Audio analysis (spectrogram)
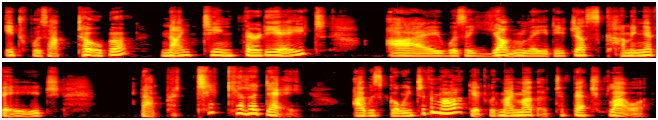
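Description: A woman playing an elderly narrator who recalls her youth in measured, dramatic audio drama storytelling. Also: low voice, animated, a bit bright. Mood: nostalgic. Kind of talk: scripted first-person audio drama narration.

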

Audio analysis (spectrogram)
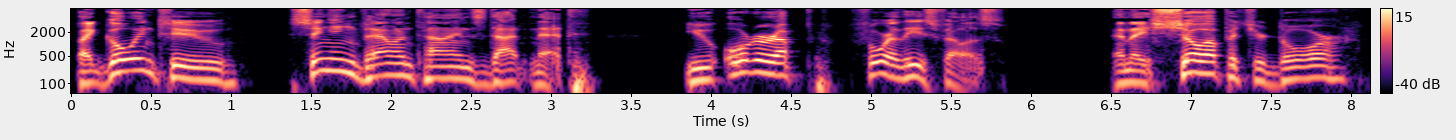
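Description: A man's voice: medium pitch, big pitch swings, measured pace, no room sound, studio quality. A middle-aged American man hosting live radio with a showman's flair for announcing and storytelling. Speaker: radio show host. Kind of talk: live radio banter and interview.

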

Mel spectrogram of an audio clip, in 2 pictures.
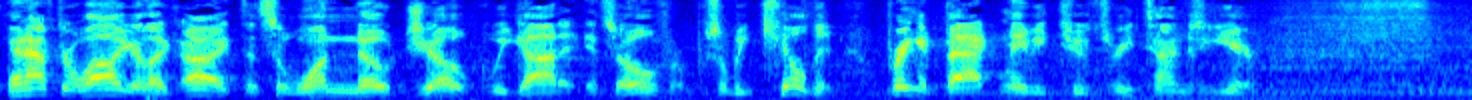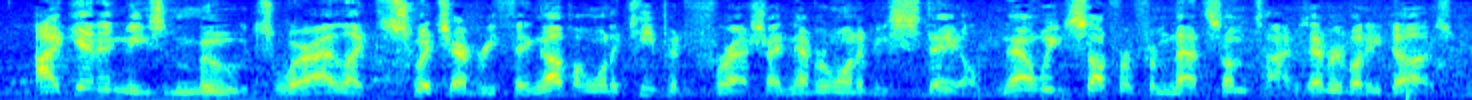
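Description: A man hosts a morning sports radio show with a bright, forceful voice at a middle pitch. His delivery swings up and down in a lively way as he banters, jokes and exaggerates. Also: a little fast. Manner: excitable, joking, exaggerating.

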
